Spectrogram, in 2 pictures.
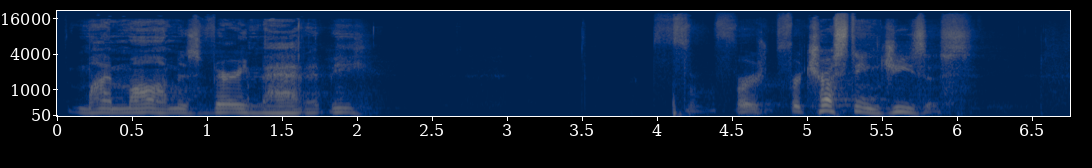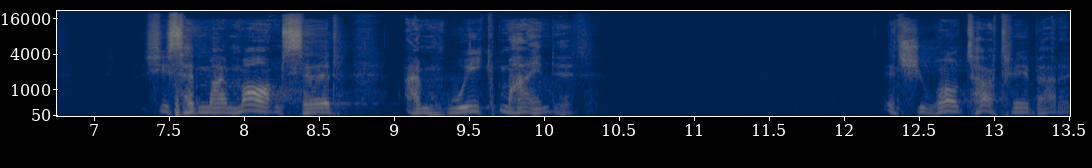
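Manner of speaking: choked-up voice, catching with emotion. Relaying a young woman's text about her angry mother, choked up. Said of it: "sorry, I get choked up at this".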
